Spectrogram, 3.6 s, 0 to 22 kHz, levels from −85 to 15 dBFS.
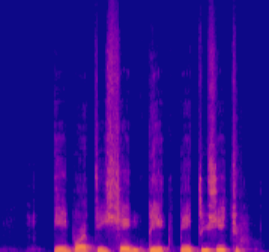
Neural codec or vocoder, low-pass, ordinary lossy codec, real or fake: codec, 44.1 kHz, 1.7 kbps, Pupu-Codec; none; none; fake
